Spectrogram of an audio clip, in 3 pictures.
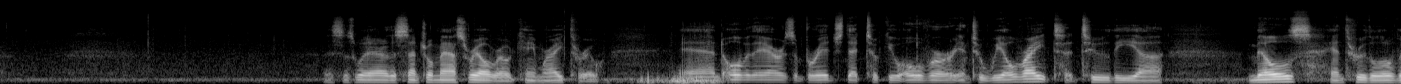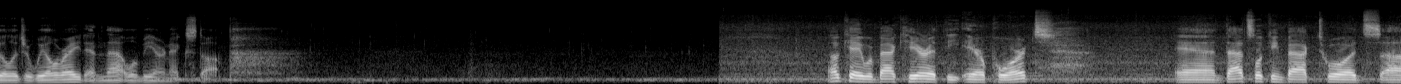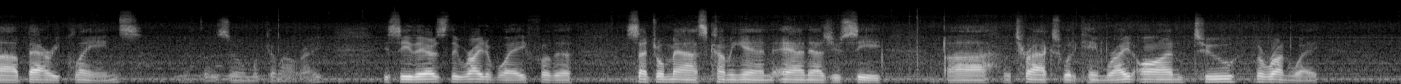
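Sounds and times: faint ticks: 0.0 - 3.2, 16.2 - 22.3, 36.7 - 39.3
faint outdoor background hiss: 0.0 - 42.0
steady low hum: 0.0 - 42.0.

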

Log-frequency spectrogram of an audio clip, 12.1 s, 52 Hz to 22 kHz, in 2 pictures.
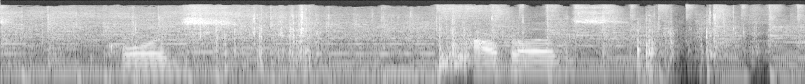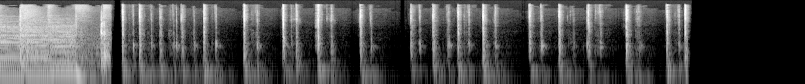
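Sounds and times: background music: 0.0 - 6.9
keyboard typing clicks: 6.9 - 11.2.

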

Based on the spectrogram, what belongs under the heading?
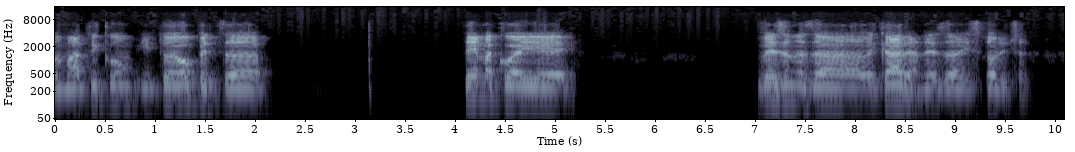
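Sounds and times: man speaking: 0.0 - 2.3, 4.1 - 5.4, 7.0 - 9.9.

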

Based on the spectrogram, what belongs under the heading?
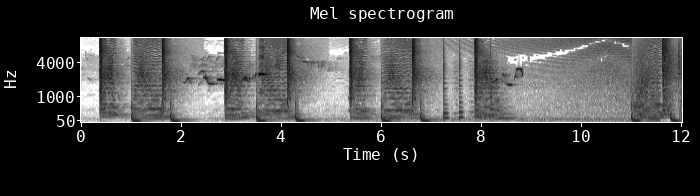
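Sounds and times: steady low hum: 3.5 - 12.0
filtered white-noise sweep: 5.3 - 12.0.

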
